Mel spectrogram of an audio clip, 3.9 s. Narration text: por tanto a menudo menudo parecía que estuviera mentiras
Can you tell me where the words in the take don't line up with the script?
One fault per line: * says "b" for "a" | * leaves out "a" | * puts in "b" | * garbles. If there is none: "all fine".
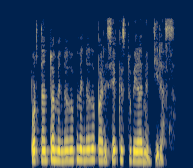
all fine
